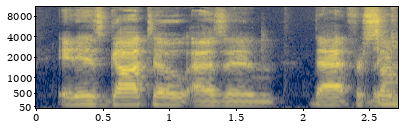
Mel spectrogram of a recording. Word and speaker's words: Gato Roboto: It is Gato, as in.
